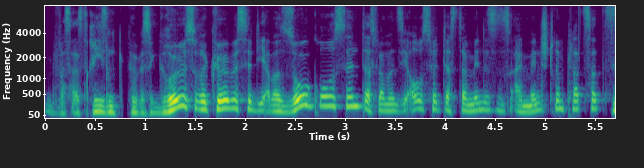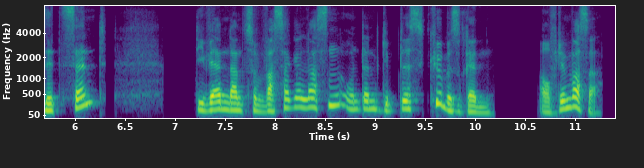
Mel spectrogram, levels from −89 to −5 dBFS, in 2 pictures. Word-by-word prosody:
was 95 -7 -16
heißt 90 +5 -12
Riesenkürbisse? 105 -4 -6
Größere 160 - +4
Kürbisse, 170 +1 +3
die 140 +1 -8
aber 120 -1 -3
so 150 - +3
groß 225 -1 -3
sind, 220 0 -3
dass, - - -4
wenn 135 - -4
man 130 0 -6
sie - - -10
aushöhlt, 160 -1 -8
dass - - -6
da 135 - -5
mindestens 140 -1 -9
ein 115 -1 -7
Mensch 120 +6 -6
drin 170 -1 -7
Platz 165 0 -9
hat, 170 0 -7
sitzend! 185 - +1 0.9
Die 145 -1 +1
werden 155 0 +7
dann 140 -2 +5
zu 135 -4 -3
Wasser 130 +8 +2
gelassen 200 +4 +2
und 160 -7 -4
dann 165 0 +2
gibt 140 +2 -4
es 170 +1 +1
Kürbis-Rennen 115 - +1 0.5
auf 105 -1 -3
dem 170 +5 +3
Wasser. 205 - +2
150 Hz, 200 wpm, -23 LUFS, 125-175 Hz, 0.9 s, werden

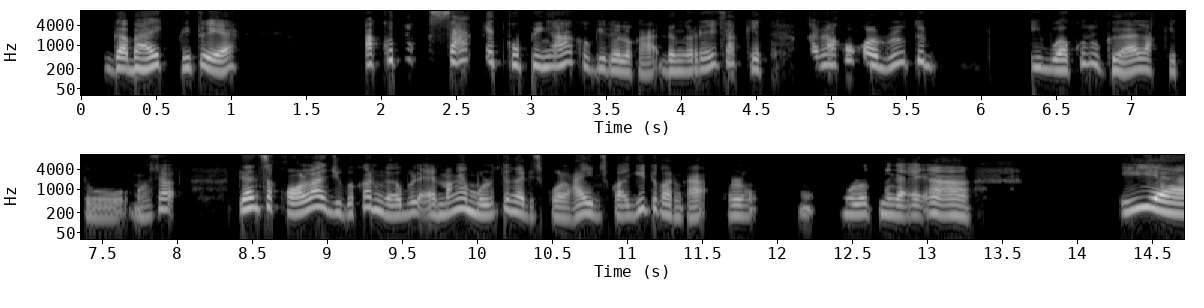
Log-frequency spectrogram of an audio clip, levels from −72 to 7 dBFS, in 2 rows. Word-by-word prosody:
nggak 210 0 +5
baik 220 +5 +4
gitu 215 - -2
ya. - - +5 0.9
Aku 360 - +2
tuh 370 - -14
sakit 320 -2 +1
kuping 250 -2 -2
aku 265 -3 -1
gitu 200 -3 -2
loh 165 - -1
Kak, 145 +1 -4
dengernya 180 +8 -2
sakit. 195 -2 -7 0.3
Karena 225 +2 0
aku 175 - -1
kalau 265 -4 +4
dulu 280 +6 -2
tuh, 330 -3 -3 0.7
ibu 215 -4 -5
aku 230 - -7
tuh 260 - -9
galak 180 +1 +1
gitu. 75 - -9
Masa 210 +12 -2 0.5
dan 270 +2 +8
sekolah 255 +1 +6
juga 200 -1 -5
kan 295 - +1
nggak 170 -4 0
boleh, 205 - -2
emang 180 +6 -1
ya - - +2
mulutnya 195 +5 -1
nggak 185 - 0
di - - -4
sekolahin 160 +5 0
suka 165 - -2
gitu 255 - -3
kan 175 -4 +1
Kak, 155 +2 +1
kalo, 170 0 -2 0.3
mu - - -9 0.2
mulutnya 185 +1 -2
nggak 165 - +2
heeh. 175 -4 +4 1.1
Iya, 260 +1 +9
195 Hz, 190 wpm, -25 LUFS, 175-250 Hz, 1.1 s, Iya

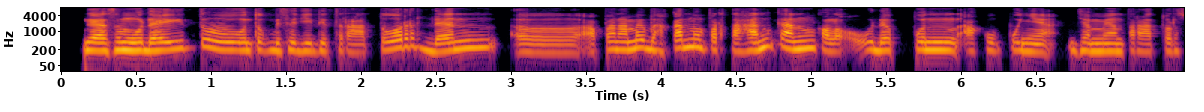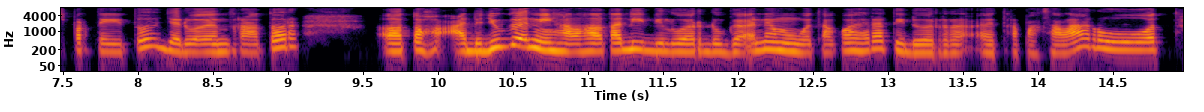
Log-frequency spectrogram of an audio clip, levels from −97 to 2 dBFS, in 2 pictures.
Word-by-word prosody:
gak 195 -1 +7
semudah 195 0 +5
itu 225 +4 -2 0.3
untuk 195 +1 -2
bisa 190 +1 -2
jadi 185 +1 -3
teratur, 195 +10 -1
dan, 225 +8 +2 0.2
eee, 160 -2 -3
apa 210 - -2
namanya 210 +4 +3
bahkan 235 +5 +3
mempertahankan, 205 +2 +4
kalau 180 -4 +1 0.2
udah 195 0 +2
pun 205 -1 +2 0.3
aku 195 - -8
punya 180 -4 -1
jam 190 -1 -2
yang 180 -1 0
teratur 180 -1 -4
seperti 175 -2 -6
itu 255 +7 -4
jadwal 170 -5 -2
yang 170 0 -3
teratur, 175 +10 -1 0.6
eee, 180 0 +4
toh 195 0 +1
ada 180 0 0
juga 265 +5 +3
nih 235 -5 +4
hal-hal 180 +1 +2
tadi 205 +3 +1
di 180 -2 -5
luar 175 0 -3
dugaan 170 +3 -3
yang 210 - +1
membuat 165 -2 -4
aku 160 +3 -3
akhirnya 190 +4 -1
tidur, 165 -6 -4
eee, 160 0 -7
terpaksa 155 -1 -7
larut, 200 -5 0
185 Hz, 175 wpm, -24 LUFS, 170-205 Hz, 0.6 s, gak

